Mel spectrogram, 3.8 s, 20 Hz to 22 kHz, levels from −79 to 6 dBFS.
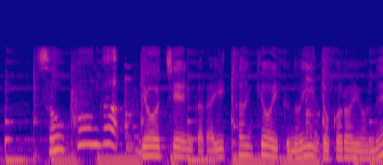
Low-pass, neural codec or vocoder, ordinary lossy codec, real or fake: none; none; none; real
